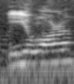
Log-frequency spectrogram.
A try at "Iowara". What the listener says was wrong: No, it's Aya, because I asked her if it was EYE, and she said no.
